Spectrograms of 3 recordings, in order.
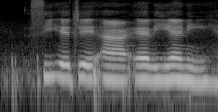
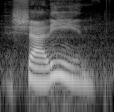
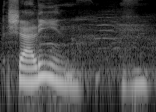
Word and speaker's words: Charlene: So you have a name C H A R L E N E and it is not pronounced cha Charlene but Shalene.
